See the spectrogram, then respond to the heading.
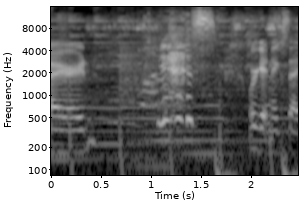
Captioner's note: bells jingling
